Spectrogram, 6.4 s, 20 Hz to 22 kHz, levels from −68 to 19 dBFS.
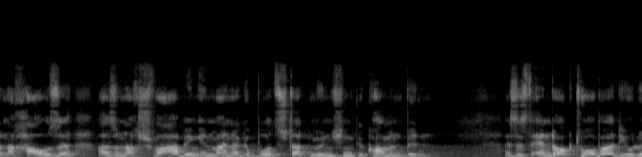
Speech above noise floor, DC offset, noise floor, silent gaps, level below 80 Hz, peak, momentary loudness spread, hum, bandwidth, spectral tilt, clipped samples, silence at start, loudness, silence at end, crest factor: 26 dB; under 0.1%; -46 dBFS; none; -68 dBFS; -2 dBFS; 9 LU; none; 13.5 kHz; -3.5 dB/octave; under 0.1%; 0 s; -20 LUFS; 0 s; 18 dB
